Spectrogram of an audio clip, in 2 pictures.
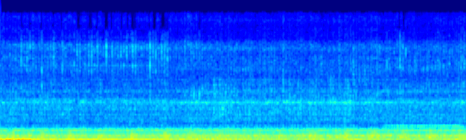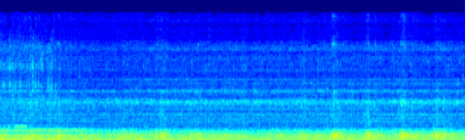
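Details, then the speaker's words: Long-stored Model A hot rod coupe at idle: steady rumble with a thin, constant high hiss. The PCV valve sits very loose in its hose and is heard sucking, so a vacuum leak at the PCV valve is suspected. "this is just super loose in that hose you see you can hear it [Music] sucking the PCV valve when I put my finger over it I might have a vacuum leak there because of that that's super super loose"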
